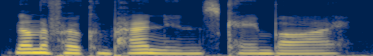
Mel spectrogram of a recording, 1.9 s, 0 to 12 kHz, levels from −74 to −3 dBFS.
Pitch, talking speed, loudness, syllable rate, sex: 190 Hz, 195 wpm, -18 LUFS, 4.9 syllables/s, female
